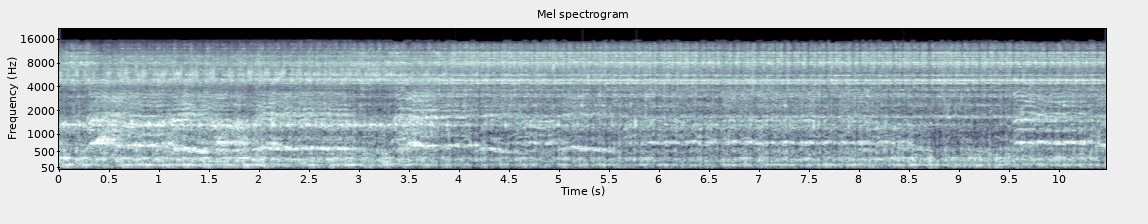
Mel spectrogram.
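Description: A powwow drum group singing a men's chicken dance song in gliding, high-pitched voices over a steady beat on the big drum, with the high jingling of the dancers' bells throughout.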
